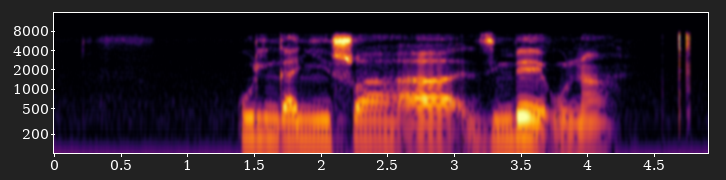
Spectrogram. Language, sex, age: Venda, male, 34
